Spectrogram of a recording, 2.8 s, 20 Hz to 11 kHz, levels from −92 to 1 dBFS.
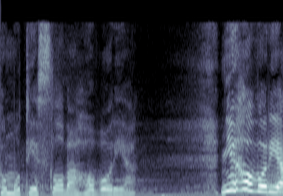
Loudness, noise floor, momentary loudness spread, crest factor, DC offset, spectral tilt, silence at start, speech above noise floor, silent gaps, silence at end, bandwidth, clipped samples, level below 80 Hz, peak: -18 LUFS; -45 dBFS; 16 LU; 18 dB; 2%; -4 dB/octave; 0 s; 27 dB; none; 0 s; 10 kHz; under 0.1%; -54 dBFS; 0 dBFS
